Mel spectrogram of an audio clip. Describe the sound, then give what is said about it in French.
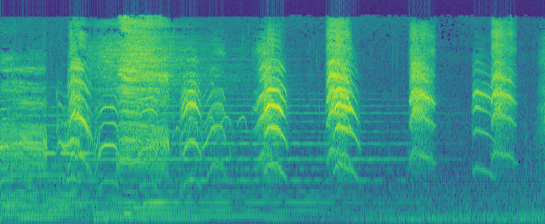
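A herring gull in Paris calls loudly, a series of about eight harsh, wailing cries in an irregular rhythm, each rising and falling, over a low background hum. “Aujourd'hui, le goéland argenté et la moitrieuse.”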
